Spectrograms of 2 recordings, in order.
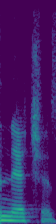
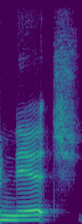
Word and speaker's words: niche: riches are in the niches we hear that all the time and whe you whether you say n Niche or Niche Niche rhymes with Rich so we're going to go with niche I like it it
